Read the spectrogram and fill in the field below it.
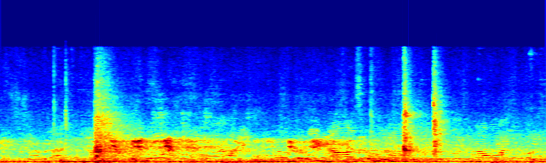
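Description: Hockey sticks tap and clack on the ice.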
